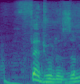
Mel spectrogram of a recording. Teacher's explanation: The word is federalism and not federalism. Federalism, you stress the first syllable.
